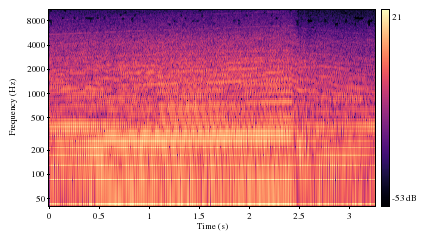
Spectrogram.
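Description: An ARCA Series stock car engine in iRacing drones loudly and continuously at high revs around Charlotte Roval, pitch climbing slowly, then dipping briefly with a shift before holding steady.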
